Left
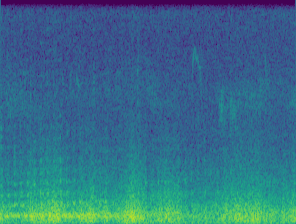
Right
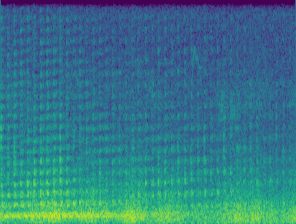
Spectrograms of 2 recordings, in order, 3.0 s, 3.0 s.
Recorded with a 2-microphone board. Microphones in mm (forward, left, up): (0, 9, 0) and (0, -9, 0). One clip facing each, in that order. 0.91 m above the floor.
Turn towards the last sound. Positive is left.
turn(degrees=-60)  # may be behind; listen again after turning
